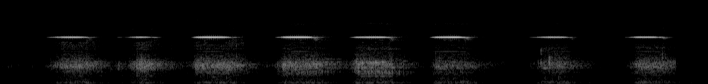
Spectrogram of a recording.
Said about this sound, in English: So it sounds to me, it sounds like someone playing like a penny whistle. It's a very sweet sound, a very cute sound. Well, and I should clarify too. So that's their echolocation pulse, but slowed way down for us to be able to hear it.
